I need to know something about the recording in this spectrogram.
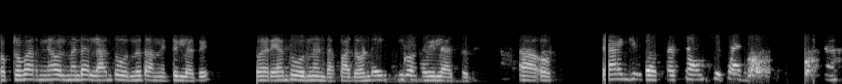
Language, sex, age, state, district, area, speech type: Malayalam, female, 18-30, Kerala, Kasaragod, rural, conversation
